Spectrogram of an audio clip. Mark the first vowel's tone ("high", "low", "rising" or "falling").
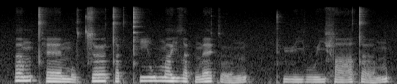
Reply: high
